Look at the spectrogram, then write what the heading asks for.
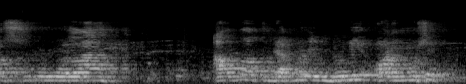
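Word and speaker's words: وَرَسُولُهُ: Wa anna Allaha bari'um minal musyrikin wa rasulih. Allah tidak melindungi orang musyrik dan tidak melindungi Rasulnya, Rasulullah. Salah. Yang benar bacanya wa anna Allaha bari'um minal musyrikin wa rasulah.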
